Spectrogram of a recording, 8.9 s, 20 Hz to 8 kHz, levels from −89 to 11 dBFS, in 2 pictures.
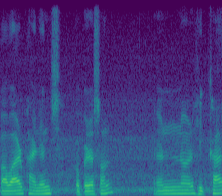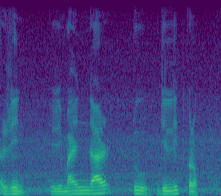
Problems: none marked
